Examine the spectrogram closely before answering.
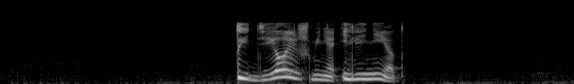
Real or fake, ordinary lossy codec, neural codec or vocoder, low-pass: real; none; none; 7.2 kHz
